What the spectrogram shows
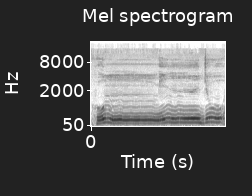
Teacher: Hum, dan alat bantu visualnya di sini double. Double artinya dia ditahan 2 harokat. Idgham ditahan 2 harokat.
